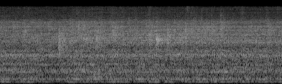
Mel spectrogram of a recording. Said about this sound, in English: I'm rinsing out a straw.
